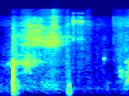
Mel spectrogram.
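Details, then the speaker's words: Pet cat with hay fever sneezing: a sharp, small sneeze with a brief hissing rush of air, then a second softer snort. "If you can hear sneezing, that's my cat."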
